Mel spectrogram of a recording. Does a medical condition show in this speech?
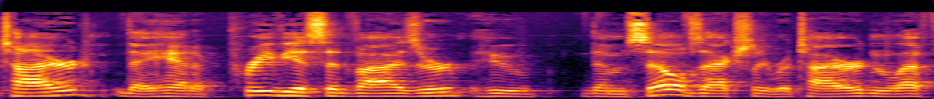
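No.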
